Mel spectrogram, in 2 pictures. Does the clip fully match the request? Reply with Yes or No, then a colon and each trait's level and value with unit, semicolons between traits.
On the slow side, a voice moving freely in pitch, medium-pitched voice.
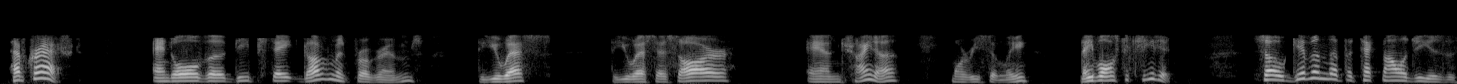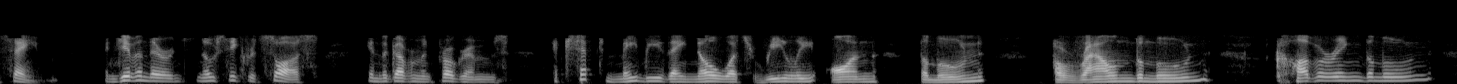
Yes: slow, 110 wpm; wide, 6.1 semitones; medium, 155 Hz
